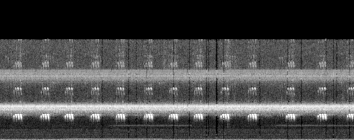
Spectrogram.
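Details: Night crickets chirping in an even, rapid pulse, roughly two chirps per second, with a constant shrill insect drone above and a faint steady tone and low background rumble.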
